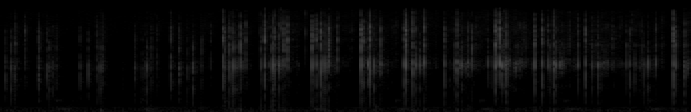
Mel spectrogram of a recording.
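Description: A hand-sized smartphone with a glass screen and a case is held horizontally in both hands while fingertips and nails tap the case and edges. A quick, irregular run of dry, bright clicks and crisp taps follows, each dying away almost instantly, with a faint crinkling texture between hits.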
